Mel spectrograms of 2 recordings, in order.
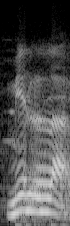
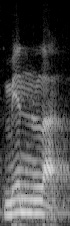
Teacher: Contoh yang berikutnya adalah nun mati bertemu dengan lam. Nun mati bertemu dengan lam, maka ini dibaca tidak boleh dengung. Masuk n-nya, dileburkan n-nya, dan tidak boleh dengung. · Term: idgham bila gunnah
